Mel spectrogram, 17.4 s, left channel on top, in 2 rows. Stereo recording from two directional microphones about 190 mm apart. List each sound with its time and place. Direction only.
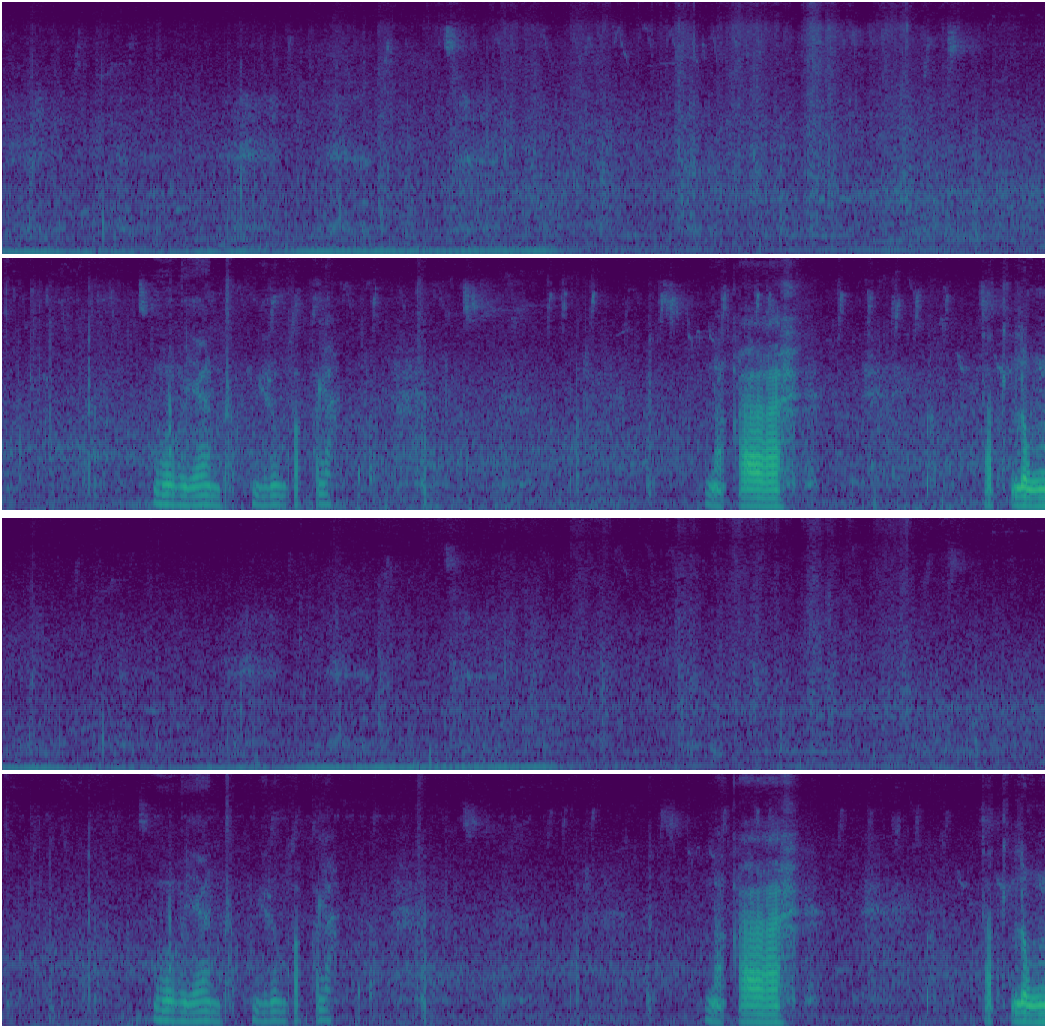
10.0 s speech: 5° left (ahead or behind)
14.6 s speech: 5° right (ahead or behind)
16.8 s speech: 5° right (ahead or behind)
